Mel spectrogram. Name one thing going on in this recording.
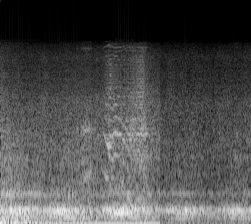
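A metal door creaks open.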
